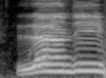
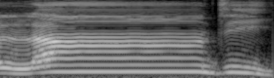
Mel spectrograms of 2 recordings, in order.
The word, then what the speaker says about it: lundi: How can we remember lundi? UN is un. It comes from the moon, which is la lune. But in the day of the week, it's pronounced un.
